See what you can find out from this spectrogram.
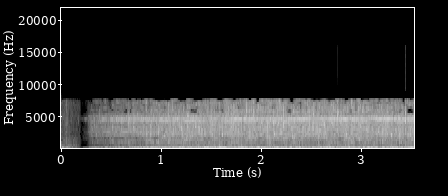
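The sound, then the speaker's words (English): Water flows steadily in the old lower part of a historic mountain village, near one of its fountains. After a brief quiet dip at the start, a loud, even, rushing splash sets in and holds constant to the end. “Well, here's the sound of water again, and we are now in the lower village.”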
